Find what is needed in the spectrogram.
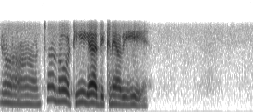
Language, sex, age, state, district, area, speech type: Dogri, female, 18-30, Jammu and Kashmir, Reasi, rural, conversation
